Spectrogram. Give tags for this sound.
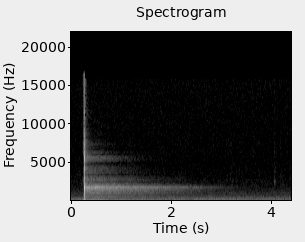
audio church clap compact dreamlike echo effect hall hands impulse ping reverb snap sound unearthly weak

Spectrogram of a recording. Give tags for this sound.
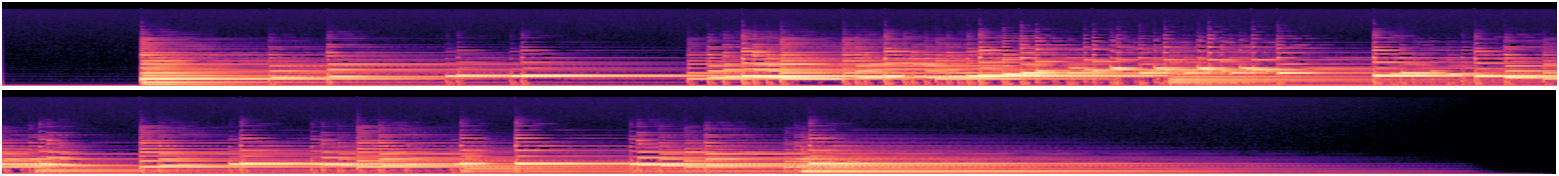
piano music jazz

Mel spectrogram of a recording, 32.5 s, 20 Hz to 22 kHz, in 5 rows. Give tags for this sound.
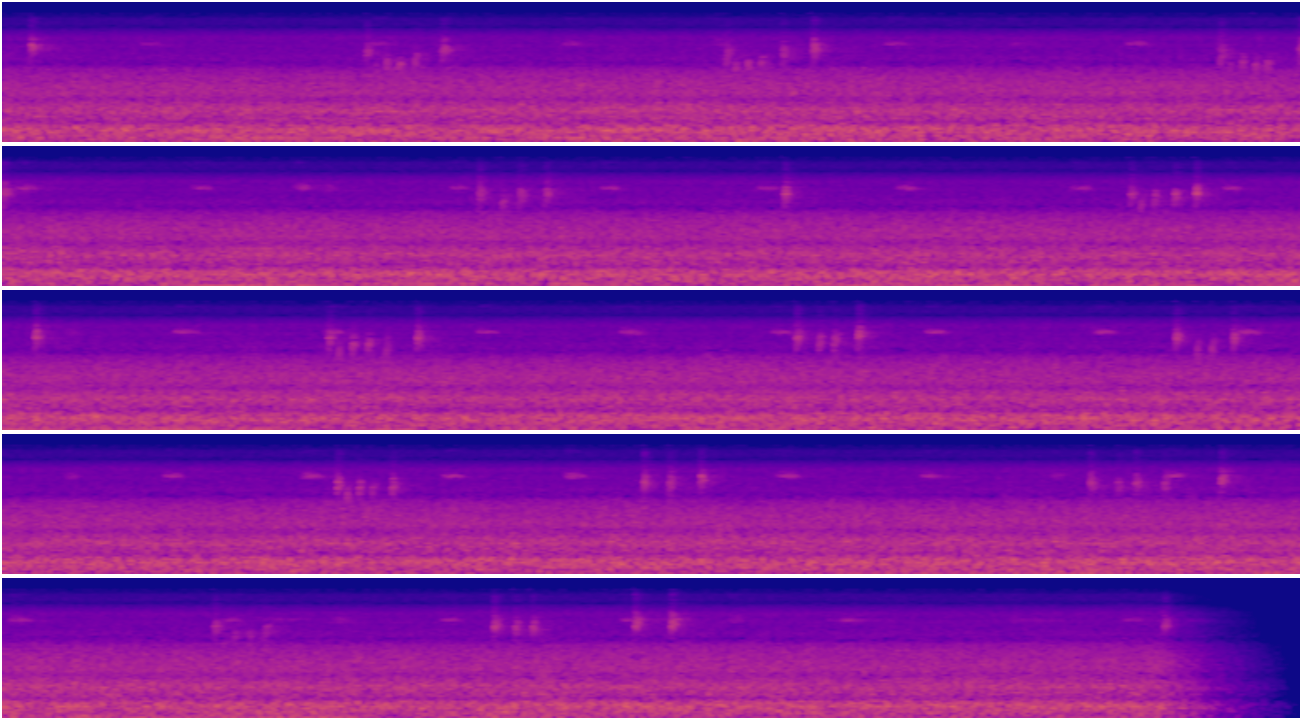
2021 Albarracin ambiance antique Creative-Europe cultural-heritage field-recording natural-heritage residency river river-path sound-art

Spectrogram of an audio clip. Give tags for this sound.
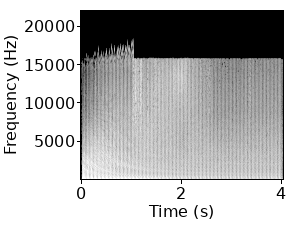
Minibrute Samples Synthesizer

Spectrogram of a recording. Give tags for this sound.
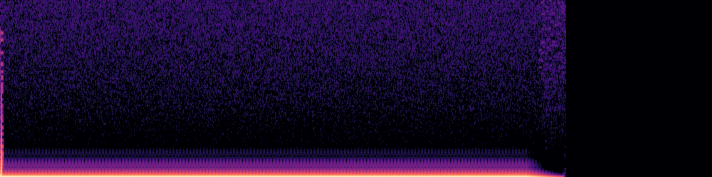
bass low

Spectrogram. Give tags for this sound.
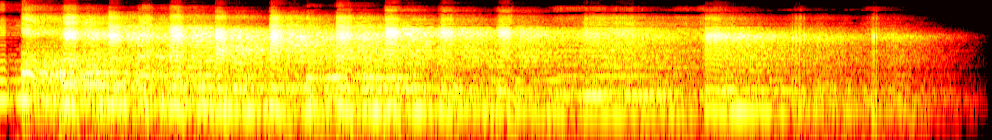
Witch Laugh Cackle

